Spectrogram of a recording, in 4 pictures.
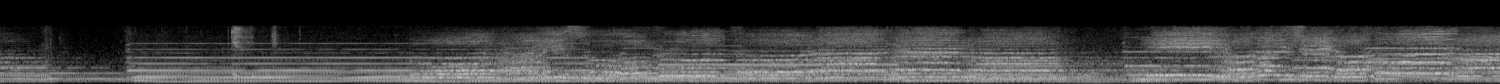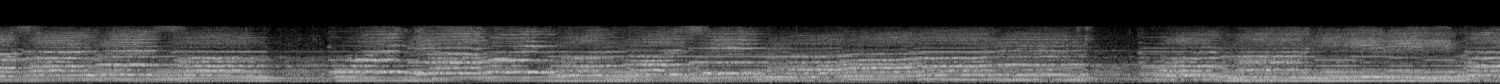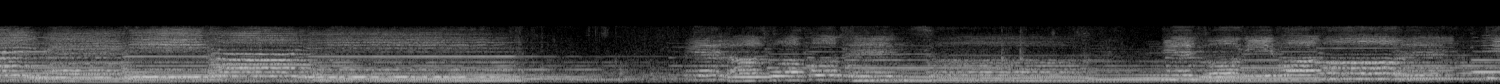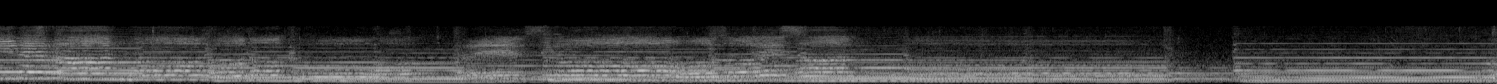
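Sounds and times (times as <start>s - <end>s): choir singing a hymn: 0.0s - 59.9s
organ: 0.0s - 59.9s.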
